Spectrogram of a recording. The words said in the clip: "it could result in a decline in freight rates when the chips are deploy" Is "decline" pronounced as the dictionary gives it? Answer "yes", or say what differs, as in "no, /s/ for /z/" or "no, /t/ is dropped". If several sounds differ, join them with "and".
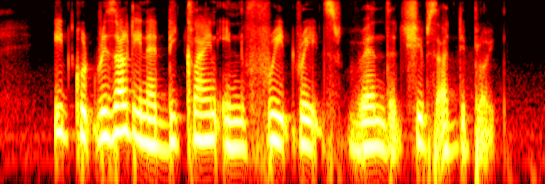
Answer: yes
